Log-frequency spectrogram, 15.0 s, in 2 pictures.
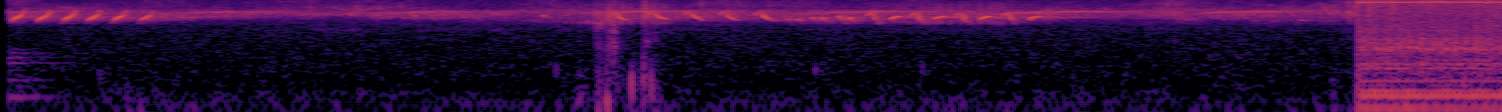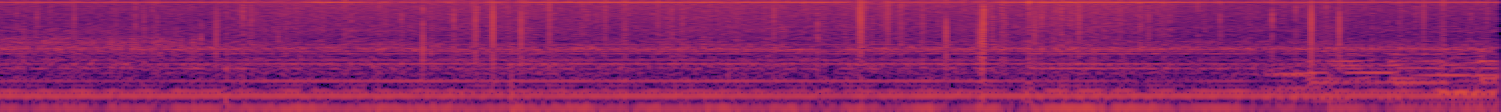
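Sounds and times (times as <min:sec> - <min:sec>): small bird singing: 0:00.1 - 0:06.8
faint outdoor hiss: 0:00.1 - 0:15.0.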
